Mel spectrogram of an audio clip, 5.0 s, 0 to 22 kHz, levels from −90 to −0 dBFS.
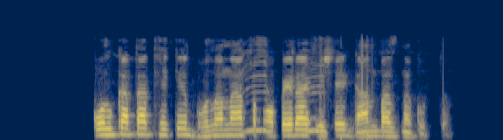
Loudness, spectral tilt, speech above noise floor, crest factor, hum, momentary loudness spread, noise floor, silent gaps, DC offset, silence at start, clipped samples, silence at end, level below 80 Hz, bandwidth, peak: -18 LUFS; -7 dB/octave; over 72 dB; 18 dB; none; 10 LU; under -90 dBFS; none; under 0.1%; 0.95 s; under 0.1%; 0.55 s; -54 dBFS; 7.6 kHz; -2 dBFS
